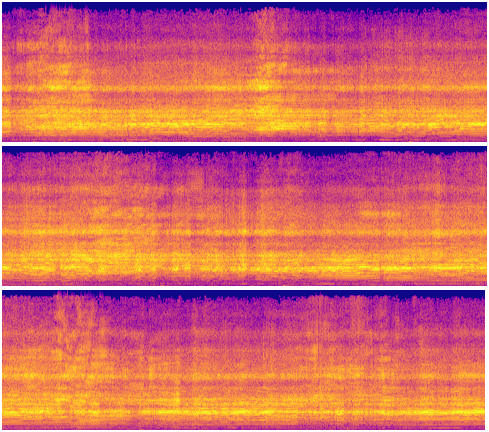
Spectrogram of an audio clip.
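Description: Racing motorcycle engine heard from on board the bike, revving up and down repeatedly as the rider accelerates and eases off through the corners of a dirt track.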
